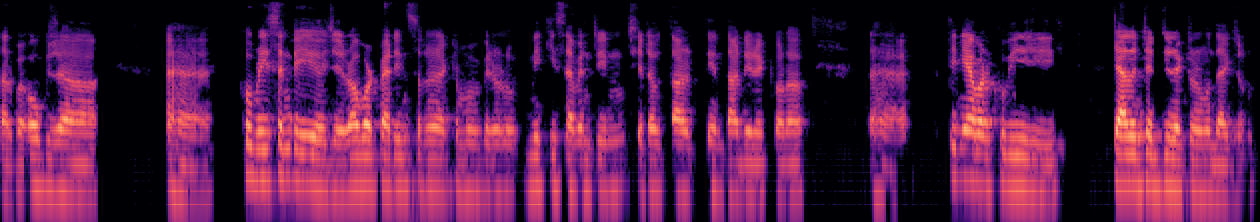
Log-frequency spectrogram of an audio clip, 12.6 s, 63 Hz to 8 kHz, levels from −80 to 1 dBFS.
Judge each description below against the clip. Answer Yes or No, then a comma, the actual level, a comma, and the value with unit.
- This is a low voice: Yes, low, 125 Hz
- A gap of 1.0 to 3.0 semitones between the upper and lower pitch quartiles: Yes, narrow, 2.4 semitones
